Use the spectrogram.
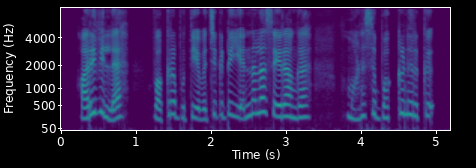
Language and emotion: Tamil, fearful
